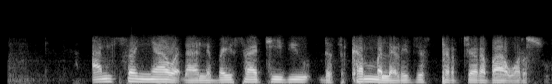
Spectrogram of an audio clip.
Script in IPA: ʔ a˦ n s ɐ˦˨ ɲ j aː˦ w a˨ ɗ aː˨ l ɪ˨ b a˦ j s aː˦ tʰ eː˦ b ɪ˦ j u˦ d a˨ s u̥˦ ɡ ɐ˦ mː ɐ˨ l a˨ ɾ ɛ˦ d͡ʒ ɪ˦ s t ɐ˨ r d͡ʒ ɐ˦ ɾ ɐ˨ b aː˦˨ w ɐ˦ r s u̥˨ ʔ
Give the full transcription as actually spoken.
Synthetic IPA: ʔ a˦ n s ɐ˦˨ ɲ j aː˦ w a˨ ɗ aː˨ l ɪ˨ b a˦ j s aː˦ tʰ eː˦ b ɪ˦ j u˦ d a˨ s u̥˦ k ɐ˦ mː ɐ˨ l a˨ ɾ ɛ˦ d͡ʒ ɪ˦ s t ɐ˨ r d͡ʒ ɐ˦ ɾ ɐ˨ b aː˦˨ w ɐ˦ r s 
